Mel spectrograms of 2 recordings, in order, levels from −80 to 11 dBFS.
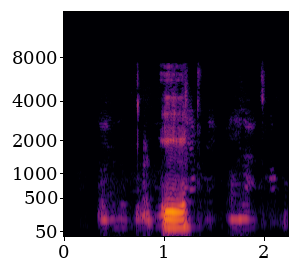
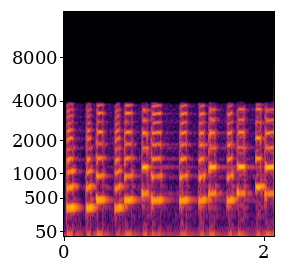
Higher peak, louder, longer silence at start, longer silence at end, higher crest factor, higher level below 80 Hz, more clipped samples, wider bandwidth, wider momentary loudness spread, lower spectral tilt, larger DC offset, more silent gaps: second, -6 dBFS vs 0 dBFS; second, -20 LUFS vs -9 LUFS; first, 0.35 s vs 0 s; first, 0.4 s vs 0 s; first, 20 dB vs 10 dB; second, -48 dBFS vs -42 dBFS; second, under 0.1% vs 2%; first, 7.6 kHz vs 4 kHz; first, 23 LU vs 3 LU; about the same, -6.5 dB/octave vs -6 dB/octave; second, under 0.1% vs 2%; neither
